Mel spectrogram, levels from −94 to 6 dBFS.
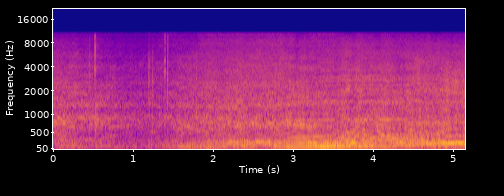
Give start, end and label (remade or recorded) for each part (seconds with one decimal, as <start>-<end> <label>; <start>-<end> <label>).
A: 0.0-5.2 remade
